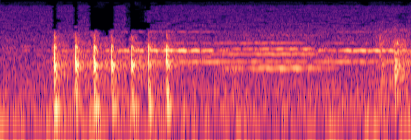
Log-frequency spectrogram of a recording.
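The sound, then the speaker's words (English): A rapid series of about seven sharp knocks on a wooden door by people seeking lodging for the night, evenly spaced and fairly loud, followed by a quiet lingering tone with no voices. “Who knocks at this hour?”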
